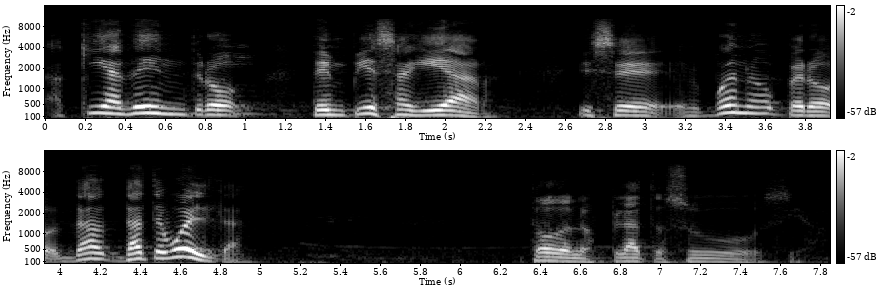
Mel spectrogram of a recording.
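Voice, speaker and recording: A man from Argentina with an Argentine accent preaching a sermon, telling stories and acting out dialogue, swinging from hushed to loud. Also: a little high, big pitch swings, unhurried. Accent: Argentine Spanish. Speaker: visiting apostle preaching.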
